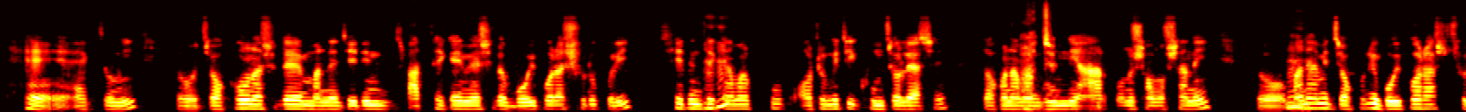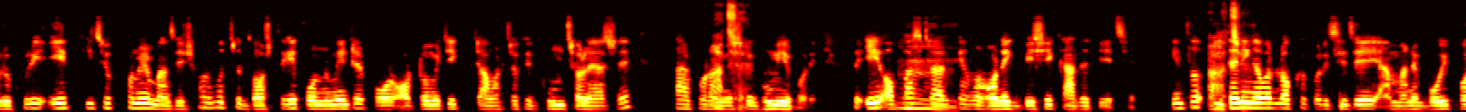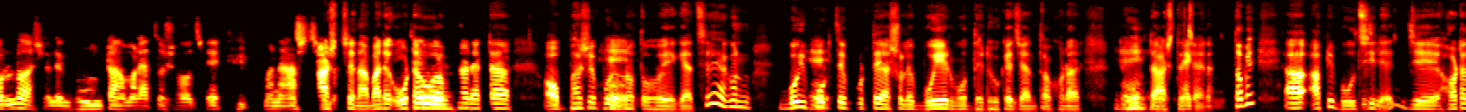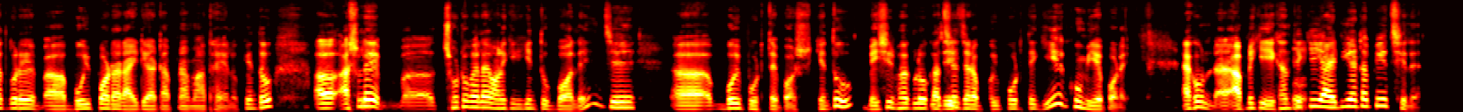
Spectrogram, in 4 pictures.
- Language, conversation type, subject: Bengali, podcast, রাতে ফোন না দেখে ঘুমাতে যাওয়ার জন্য তুমি কী কৌশল ব্যবহার করো?
- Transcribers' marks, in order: none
